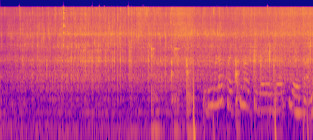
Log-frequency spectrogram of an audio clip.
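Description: Onions and curry leaves frying in hot oil in a metal pot: a steady sizzle that grows louder as ginger-garlic paste is added and stirred in with a metal spoon, with a few clicks of the spoon against the pot.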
